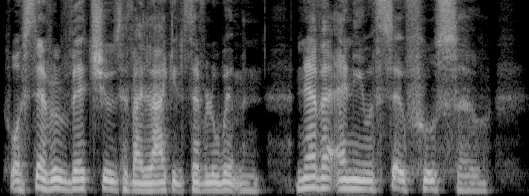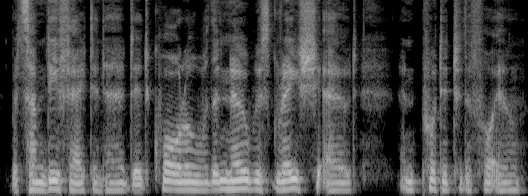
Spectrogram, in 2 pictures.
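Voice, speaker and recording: A man's voice: mid-range voice, steady tone, normal speed, lightly acted. A man playing an ardent, humbly devoted young prince in a dramatic Shakespeare audiobook, declaiming verse fervently. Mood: adoring.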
